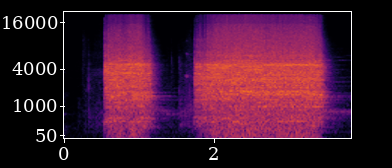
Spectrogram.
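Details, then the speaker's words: Giant Twist Double e-bike with a roughly 30V Sanyo front hub motor, front wheel on the ground under hard pedalling: two harsh, loud grinding whirrs, one brief and one about two seconds. Worn internal hub motor gears. "dat klinkt niet goed. Dus we gaan het wiel eruit halen en openmaken."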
